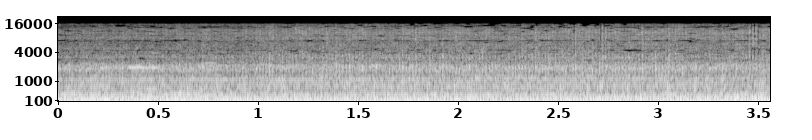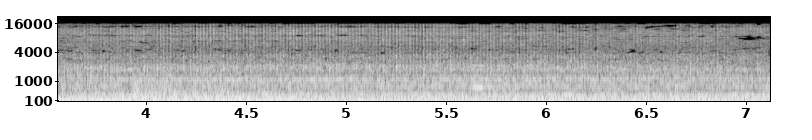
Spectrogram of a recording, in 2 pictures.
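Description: Mahindra Arjun 555 tractor's diesel engine running loud and steady under load as it pulls a tillage implement through dry, cloddy soil.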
